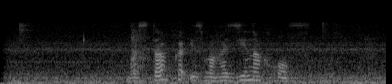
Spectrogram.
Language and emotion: Russian, neutral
